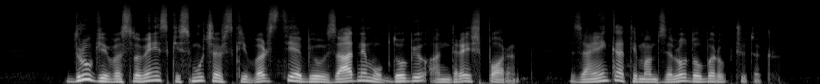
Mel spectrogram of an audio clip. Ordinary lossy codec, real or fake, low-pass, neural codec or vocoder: none; fake; 19.8 kHz; autoencoder, 48 kHz, 32 numbers a frame, DAC-VAE, trained on Japanese speech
